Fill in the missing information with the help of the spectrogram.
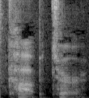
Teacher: in helicopter, the P and the T sounds can be split into two different syllables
